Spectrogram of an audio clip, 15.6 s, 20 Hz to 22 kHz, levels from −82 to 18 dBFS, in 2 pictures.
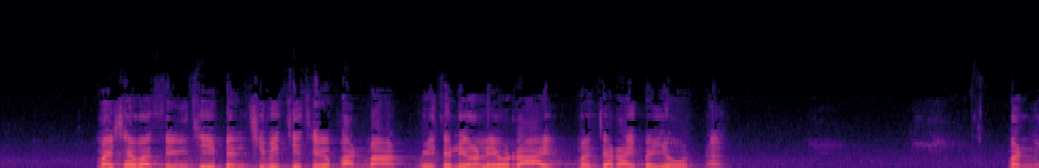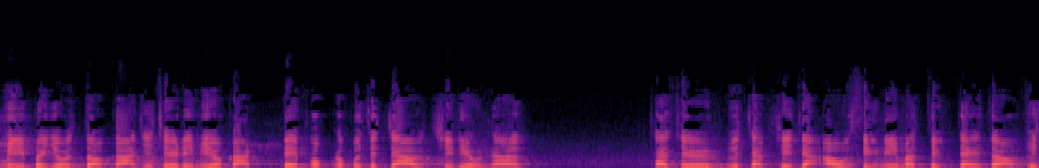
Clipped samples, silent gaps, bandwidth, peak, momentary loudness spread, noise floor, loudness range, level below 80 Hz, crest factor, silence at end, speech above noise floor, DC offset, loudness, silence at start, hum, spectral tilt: under 0.1%; none; 12 kHz; -4 dBFS; 6 LU; -54 dBFS; 5 LU; -72 dBFS; 18 dB; 0 s; 33 dB; under 0.1%; -22 LUFS; 0.75 s; none; -3.5 dB/octave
